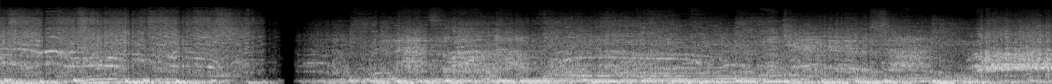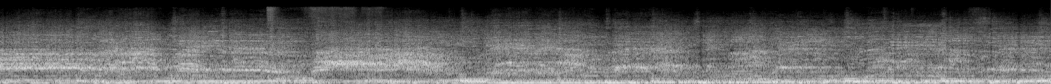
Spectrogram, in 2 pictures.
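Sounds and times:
loud dance music with heavy bass: 0:00.0 - 0:21.0
crowd singing along: 0:03.0 - 0:21.0.

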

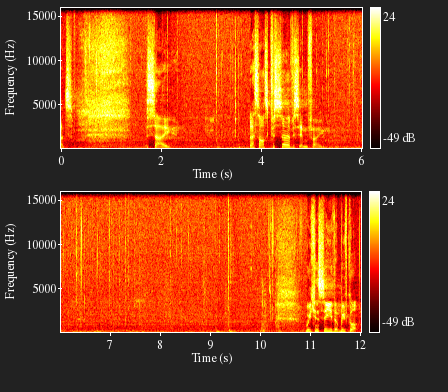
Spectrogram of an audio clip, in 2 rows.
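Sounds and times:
steady low hum: 0:00.0 - 0:12.0
laptop keystrokes: 0:05.8 - 0:09.6.

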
